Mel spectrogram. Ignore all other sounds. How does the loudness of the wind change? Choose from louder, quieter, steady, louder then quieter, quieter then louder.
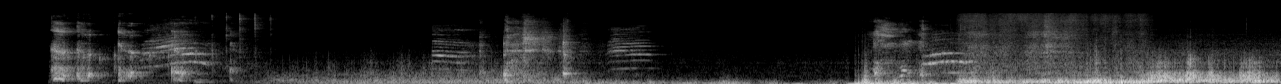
quieter then louder.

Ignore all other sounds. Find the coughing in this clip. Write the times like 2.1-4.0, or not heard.
0.5-2.4, 4.8-5.7, 8.7-9.3.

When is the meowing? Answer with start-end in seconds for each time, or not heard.
0.5-2.8, 4.3-6.5, 9.2-9.8.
